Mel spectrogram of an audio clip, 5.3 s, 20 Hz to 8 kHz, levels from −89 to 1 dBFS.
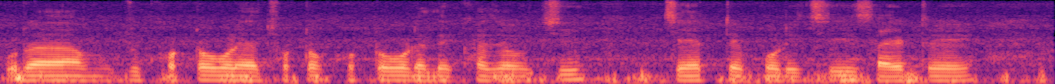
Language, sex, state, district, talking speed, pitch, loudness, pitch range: Odia, male, Odisha, Malkangiri, 150 wpm, 115 Hz, -18 LUFS, 110-120 Hz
